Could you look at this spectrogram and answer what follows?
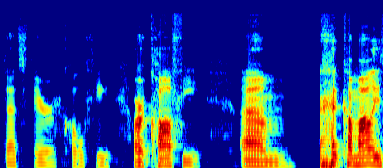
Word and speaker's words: Ko-fi: Looks like that's their coffee. Kamali said we've been pronouncing it wrong this whole time.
